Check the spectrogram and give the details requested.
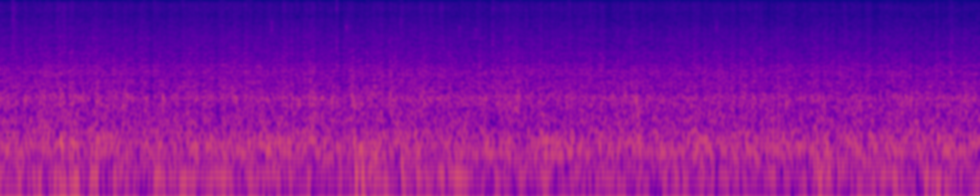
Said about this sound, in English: And it's pouring down rain. Holy shit.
